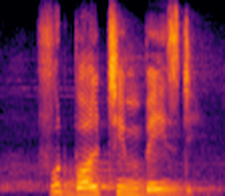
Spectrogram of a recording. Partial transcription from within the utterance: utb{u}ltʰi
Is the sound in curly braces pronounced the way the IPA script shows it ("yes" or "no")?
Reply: no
